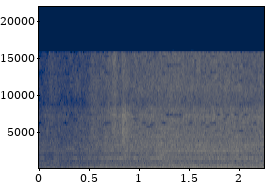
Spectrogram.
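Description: A steady low mechanical hum over background noise, growing a little louder through the pause.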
